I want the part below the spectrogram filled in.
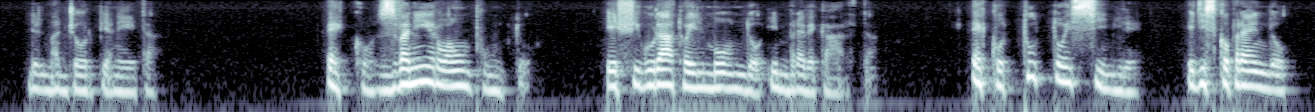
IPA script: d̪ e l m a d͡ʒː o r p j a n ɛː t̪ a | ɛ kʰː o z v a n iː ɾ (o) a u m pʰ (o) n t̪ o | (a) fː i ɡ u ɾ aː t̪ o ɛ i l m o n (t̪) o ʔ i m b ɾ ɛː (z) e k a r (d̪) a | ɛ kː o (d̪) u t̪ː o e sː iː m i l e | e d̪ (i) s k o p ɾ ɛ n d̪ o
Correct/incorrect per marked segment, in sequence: correct, incorrect: u, incorrect: e, incorrect: d̪, incorrect: v, incorrect: t̪, incorrect: t̪, correct

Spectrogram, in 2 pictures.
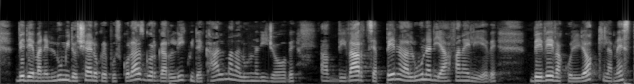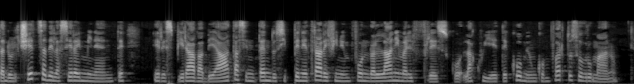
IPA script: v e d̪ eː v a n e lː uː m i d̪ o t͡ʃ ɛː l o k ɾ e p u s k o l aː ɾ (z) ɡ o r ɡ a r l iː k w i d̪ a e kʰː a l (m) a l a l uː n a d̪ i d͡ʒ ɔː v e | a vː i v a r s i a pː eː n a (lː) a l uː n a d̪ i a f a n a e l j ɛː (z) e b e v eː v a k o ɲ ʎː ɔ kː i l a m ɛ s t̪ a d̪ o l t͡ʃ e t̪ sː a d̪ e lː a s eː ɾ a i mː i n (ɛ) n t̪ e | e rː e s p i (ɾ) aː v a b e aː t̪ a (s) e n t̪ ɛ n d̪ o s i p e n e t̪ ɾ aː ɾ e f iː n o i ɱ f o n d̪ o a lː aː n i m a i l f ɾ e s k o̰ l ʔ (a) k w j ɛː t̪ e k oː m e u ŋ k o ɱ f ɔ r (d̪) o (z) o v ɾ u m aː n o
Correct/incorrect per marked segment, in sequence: correct, correct, incorrect: l, incorrect: v, correct, correct, correct, correct, incorrect: t̪, incorrect: s

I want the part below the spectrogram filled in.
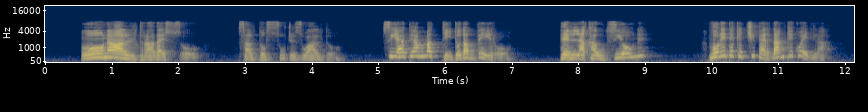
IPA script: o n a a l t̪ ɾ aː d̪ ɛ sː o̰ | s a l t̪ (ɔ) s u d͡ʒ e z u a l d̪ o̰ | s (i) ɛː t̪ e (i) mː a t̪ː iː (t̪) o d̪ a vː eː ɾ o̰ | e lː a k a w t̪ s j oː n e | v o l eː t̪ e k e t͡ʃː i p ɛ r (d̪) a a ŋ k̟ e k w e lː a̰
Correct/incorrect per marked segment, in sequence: correct, correct, incorrect: a, correct, correct

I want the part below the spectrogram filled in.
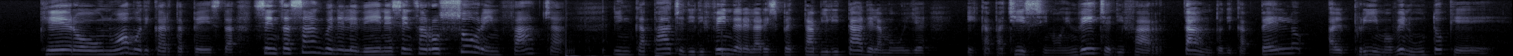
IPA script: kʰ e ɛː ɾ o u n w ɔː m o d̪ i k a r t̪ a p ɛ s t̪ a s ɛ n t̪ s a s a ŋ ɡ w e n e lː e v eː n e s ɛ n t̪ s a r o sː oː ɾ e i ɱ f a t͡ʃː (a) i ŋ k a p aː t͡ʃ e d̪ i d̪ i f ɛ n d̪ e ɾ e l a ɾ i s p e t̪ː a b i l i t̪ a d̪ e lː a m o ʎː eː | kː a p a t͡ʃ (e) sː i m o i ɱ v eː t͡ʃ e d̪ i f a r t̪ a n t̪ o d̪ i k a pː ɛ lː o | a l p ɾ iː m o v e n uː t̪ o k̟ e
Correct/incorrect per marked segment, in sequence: correct, incorrect: i

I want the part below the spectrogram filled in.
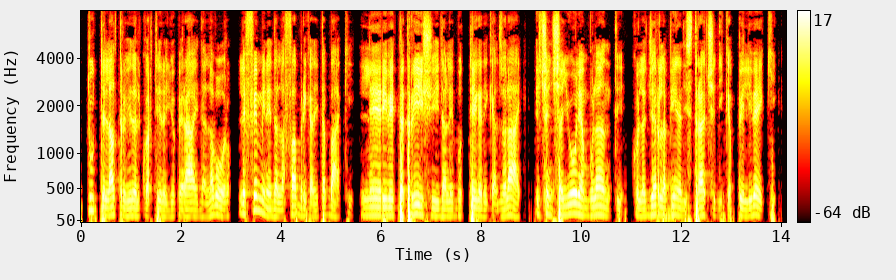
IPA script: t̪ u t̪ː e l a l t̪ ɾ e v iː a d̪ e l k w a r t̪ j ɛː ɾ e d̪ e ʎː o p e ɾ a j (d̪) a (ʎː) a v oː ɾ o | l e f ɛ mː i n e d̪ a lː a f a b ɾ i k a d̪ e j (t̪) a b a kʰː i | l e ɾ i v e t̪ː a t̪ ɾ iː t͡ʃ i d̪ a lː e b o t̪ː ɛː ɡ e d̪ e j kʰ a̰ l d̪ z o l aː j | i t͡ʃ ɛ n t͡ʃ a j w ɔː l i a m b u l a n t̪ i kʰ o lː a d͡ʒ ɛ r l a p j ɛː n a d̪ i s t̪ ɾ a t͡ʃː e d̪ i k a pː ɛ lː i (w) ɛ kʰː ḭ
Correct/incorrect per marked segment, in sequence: correct, incorrect: lː, correct, incorrect: v

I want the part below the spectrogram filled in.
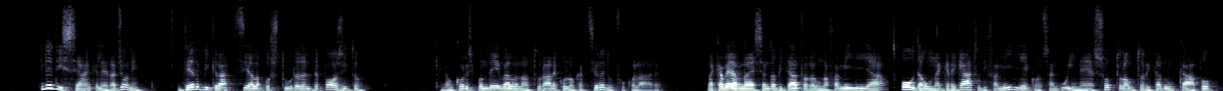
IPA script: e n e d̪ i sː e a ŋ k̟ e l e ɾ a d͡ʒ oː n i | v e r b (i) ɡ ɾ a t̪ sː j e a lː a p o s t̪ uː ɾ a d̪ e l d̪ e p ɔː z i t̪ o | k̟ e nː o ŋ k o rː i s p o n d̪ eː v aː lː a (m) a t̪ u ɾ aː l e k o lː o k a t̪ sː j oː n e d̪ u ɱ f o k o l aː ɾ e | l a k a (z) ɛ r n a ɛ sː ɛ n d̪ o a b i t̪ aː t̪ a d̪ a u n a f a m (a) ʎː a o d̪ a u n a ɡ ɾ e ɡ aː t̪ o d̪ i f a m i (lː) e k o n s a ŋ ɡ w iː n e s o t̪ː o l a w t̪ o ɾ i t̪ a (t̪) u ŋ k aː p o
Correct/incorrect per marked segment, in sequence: correct, incorrect: n, incorrect: v, incorrect: i, incorrect: ʎː, incorrect: d̪

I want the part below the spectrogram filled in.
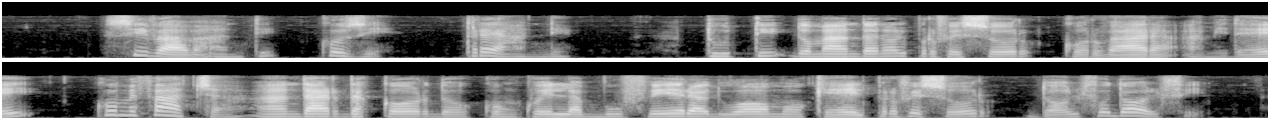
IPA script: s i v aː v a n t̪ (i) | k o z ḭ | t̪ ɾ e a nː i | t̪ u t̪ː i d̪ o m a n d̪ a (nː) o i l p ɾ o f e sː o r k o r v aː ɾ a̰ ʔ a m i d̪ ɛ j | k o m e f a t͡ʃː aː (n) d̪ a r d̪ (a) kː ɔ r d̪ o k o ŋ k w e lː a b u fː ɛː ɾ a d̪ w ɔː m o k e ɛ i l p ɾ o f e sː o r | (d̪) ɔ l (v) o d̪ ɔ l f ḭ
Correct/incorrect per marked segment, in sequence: correct, incorrect: n, correct, correct, correct, incorrect: f

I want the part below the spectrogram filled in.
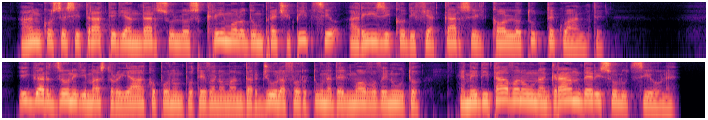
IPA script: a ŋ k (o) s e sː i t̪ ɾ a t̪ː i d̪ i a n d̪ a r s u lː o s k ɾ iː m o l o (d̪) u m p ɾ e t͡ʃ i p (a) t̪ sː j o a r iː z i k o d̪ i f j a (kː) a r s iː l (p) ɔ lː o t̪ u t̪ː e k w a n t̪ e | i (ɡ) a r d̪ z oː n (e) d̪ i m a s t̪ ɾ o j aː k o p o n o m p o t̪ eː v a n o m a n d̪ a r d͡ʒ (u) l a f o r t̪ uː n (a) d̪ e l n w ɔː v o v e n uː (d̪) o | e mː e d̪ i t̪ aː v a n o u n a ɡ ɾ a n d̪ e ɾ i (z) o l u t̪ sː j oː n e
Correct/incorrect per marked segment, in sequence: correct, correct, incorrect: i, correct, incorrect: k, correct, incorrect: i, correct, correct, incorrect: t̪, incorrect: s

